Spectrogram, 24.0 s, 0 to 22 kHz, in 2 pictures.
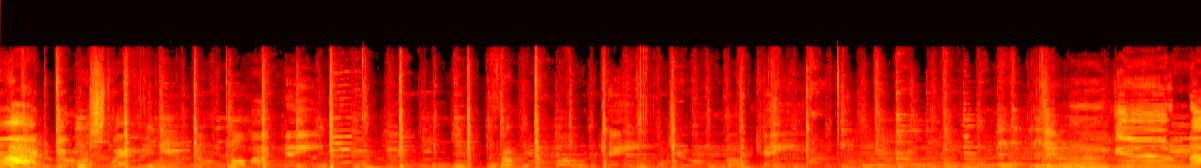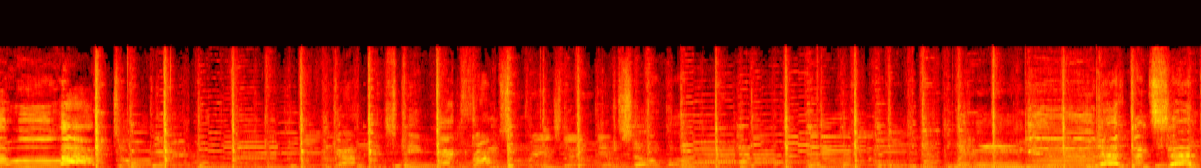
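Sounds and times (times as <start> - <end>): acoustic string band playing: 0.0 - 24.0
double bass low notes: 0.0 - 24.0.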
